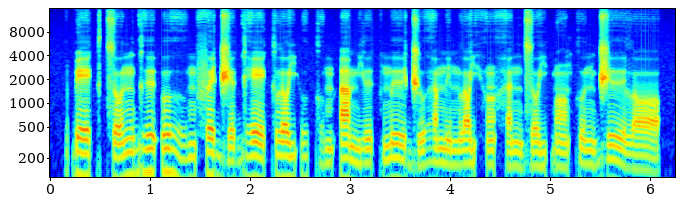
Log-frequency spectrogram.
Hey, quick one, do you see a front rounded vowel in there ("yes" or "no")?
no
